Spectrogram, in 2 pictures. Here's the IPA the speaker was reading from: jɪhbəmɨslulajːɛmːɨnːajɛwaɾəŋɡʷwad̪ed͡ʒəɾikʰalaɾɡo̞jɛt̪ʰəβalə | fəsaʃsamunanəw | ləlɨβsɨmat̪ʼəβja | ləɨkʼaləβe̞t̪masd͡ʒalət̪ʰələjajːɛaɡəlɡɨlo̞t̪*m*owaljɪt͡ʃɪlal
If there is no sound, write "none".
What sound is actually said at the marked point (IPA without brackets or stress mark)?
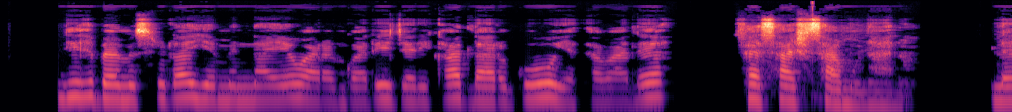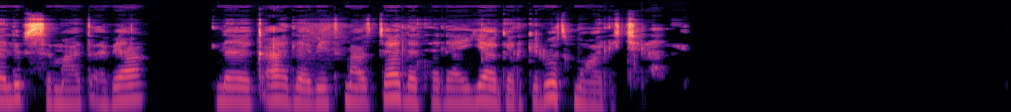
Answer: m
